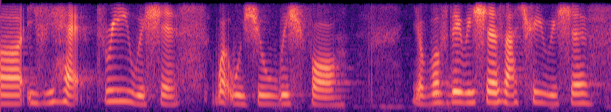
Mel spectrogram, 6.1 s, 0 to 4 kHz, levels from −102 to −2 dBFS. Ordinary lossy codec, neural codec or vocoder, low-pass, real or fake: none; none; 3.6 kHz; real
